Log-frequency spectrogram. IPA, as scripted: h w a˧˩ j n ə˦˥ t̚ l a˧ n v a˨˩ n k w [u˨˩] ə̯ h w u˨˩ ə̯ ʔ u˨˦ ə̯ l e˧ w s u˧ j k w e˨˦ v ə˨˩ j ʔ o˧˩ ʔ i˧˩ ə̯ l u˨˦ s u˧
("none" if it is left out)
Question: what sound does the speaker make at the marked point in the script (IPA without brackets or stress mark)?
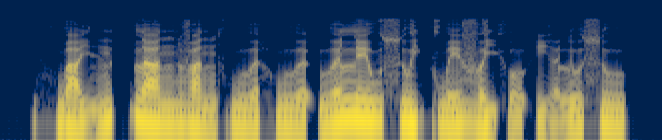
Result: u˨˩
